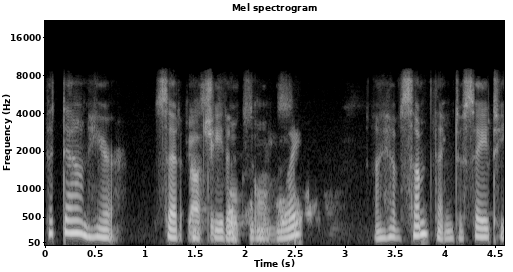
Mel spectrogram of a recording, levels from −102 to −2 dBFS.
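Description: From 1.86 to 2.6 s the speech drops sharply, by around 20 dB at its deepest, and thins out in pieces. This is speech suppressed in double talk, likely because the echo canceller heard both sides at once and turned the near talker down with the far-end echo.

Within that stretch, at 2.21 to 2.26 s, a faint scrap of the voice returns about 422 ms late, well below the speech. It comes back louder and longer from 2.53 to 2.95 s. This echo leak is likely the loudspeaker's echo getting past a canceller that did not fully remove it.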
